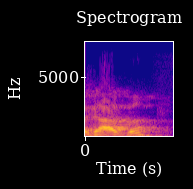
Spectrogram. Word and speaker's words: Gave: Se escribe Gave, se pronuncia Gave.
